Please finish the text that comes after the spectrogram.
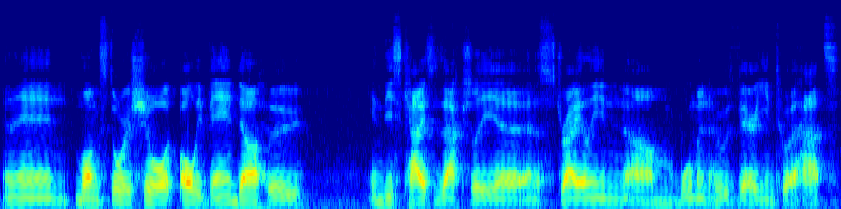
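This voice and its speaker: Male storyteller, low-pitched, casual and rambling, slangy and sweary, leaning on repetition for dramatic effect. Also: little pitch movement, normal speed, dark tone, muffled recording.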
